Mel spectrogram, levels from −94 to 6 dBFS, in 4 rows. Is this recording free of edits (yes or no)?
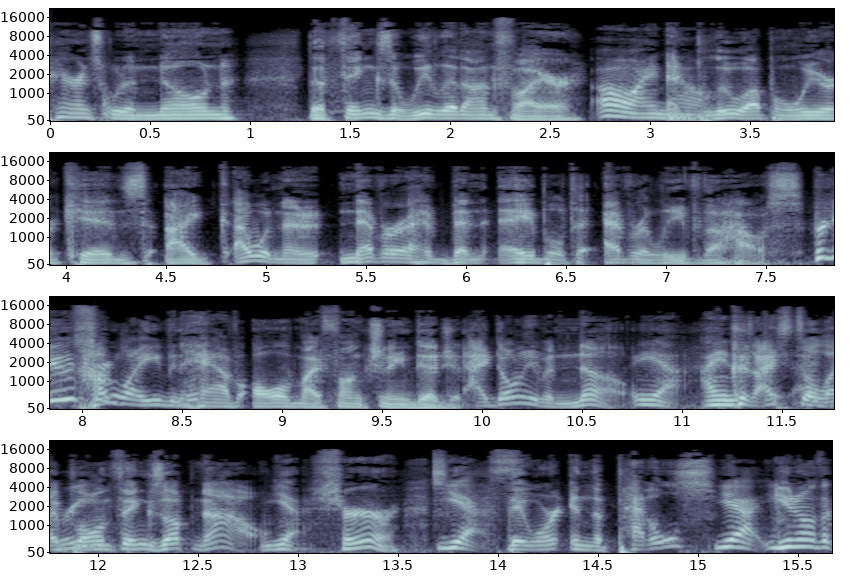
no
